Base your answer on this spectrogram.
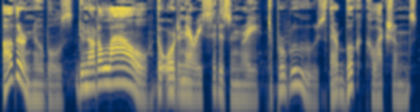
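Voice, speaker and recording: A woman narrating a first-person audiobook story in a measured, solemn and expressive way. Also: rumbling low, no echo.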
